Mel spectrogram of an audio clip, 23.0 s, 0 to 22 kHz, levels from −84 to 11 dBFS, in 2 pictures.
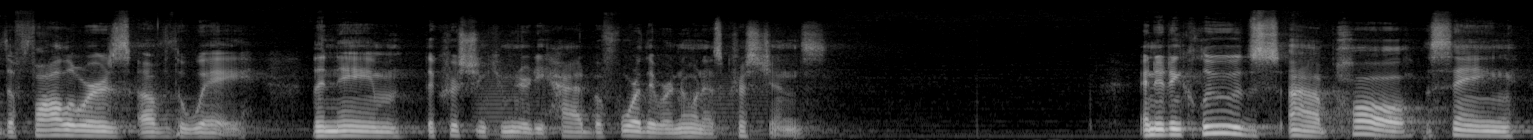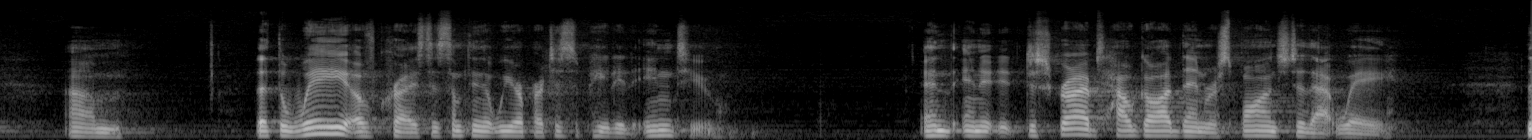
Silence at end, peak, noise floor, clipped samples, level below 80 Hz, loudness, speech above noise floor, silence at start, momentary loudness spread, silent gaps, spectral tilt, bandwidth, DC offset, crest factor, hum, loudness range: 0 s; -2 dBFS; -63 dBFS; under 0.1%; -70 dBFS; -22 LUFS; 41 dB; 0 s; 12 LU; none; -4.5 dB/octave; 15.5 kHz; under 0.1%; 20 dB; none; 8 LU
